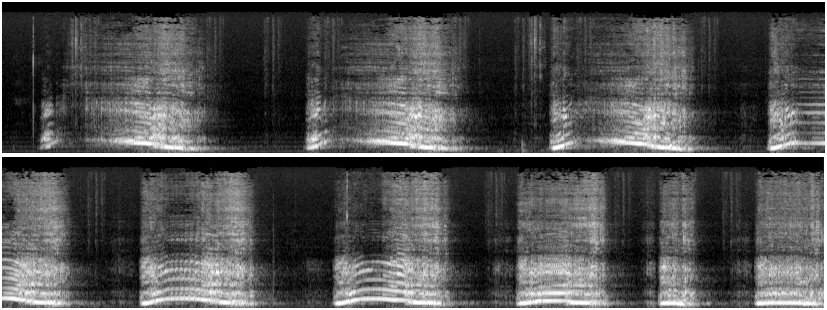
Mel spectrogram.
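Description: A lion roars loudly, about eight deep, throaty bursts in a steady rhythm that grow shorter toward the end, with brief pauses between them and no talking.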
